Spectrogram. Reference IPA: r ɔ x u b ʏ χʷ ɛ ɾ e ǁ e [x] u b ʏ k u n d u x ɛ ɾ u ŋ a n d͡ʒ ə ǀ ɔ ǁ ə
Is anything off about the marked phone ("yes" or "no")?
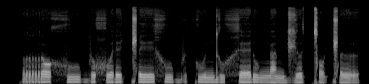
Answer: no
